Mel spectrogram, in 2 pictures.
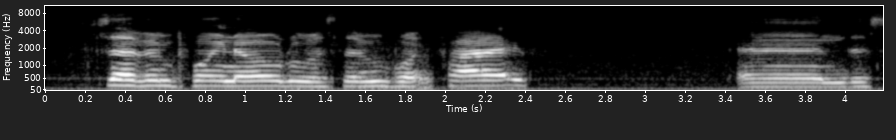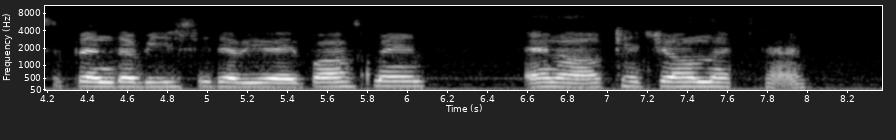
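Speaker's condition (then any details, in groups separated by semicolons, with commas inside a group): Cerebral palsy; lifelong, wheelchair user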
